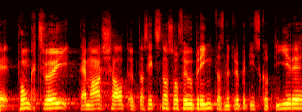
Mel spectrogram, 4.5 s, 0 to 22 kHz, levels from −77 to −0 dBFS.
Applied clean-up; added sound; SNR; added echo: none; none; none; none.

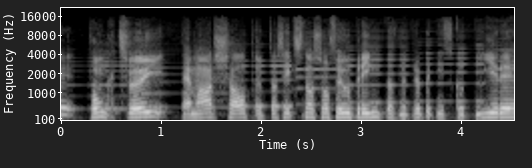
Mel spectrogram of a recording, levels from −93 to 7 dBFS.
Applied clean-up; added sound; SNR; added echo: neural mask model RNNoise.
